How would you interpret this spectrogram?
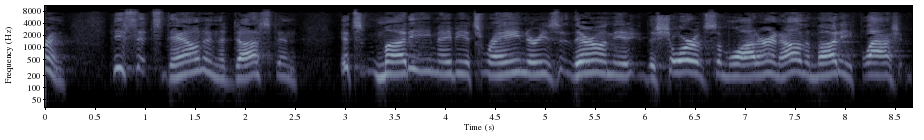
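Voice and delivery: ordinary talk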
